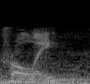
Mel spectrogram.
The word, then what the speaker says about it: Crowley: he likes to bring have his name pronounced crowley to rhyme with holy and the satanists today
